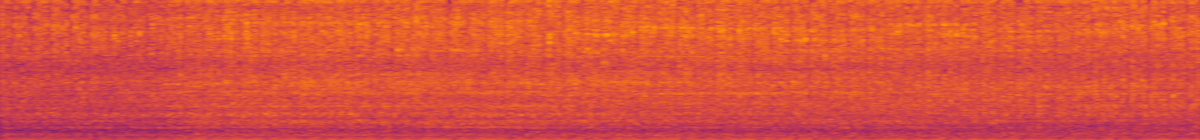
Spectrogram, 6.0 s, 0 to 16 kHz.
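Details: Ford XP Falcon six, revived after about 35 years sitting, carburettor bowl hand-primed with no fuel line connected: steady, even low rumble with no knocks or misses, normal idle until it runs out of fuel.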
